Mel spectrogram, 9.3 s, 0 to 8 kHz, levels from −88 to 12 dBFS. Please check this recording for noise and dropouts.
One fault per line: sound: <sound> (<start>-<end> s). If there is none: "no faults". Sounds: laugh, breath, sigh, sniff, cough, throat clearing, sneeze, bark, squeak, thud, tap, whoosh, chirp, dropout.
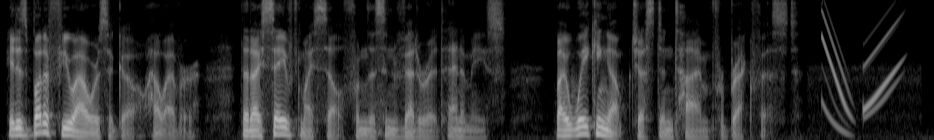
sound: chirp (8.2-9.1 s)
